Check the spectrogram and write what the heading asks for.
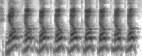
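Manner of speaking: high-pitched string of nopes cutting in; emphatic refusal. Acted. Commentator cutting off an imagined socialist candidate, emphatic refusal.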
